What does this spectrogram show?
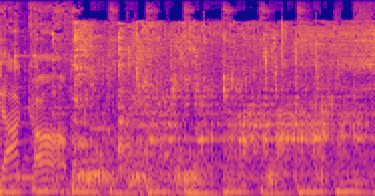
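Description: A toilet flushes loudly, a dense rushing roar of water that swirls steadily for a few seconds without any voices.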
